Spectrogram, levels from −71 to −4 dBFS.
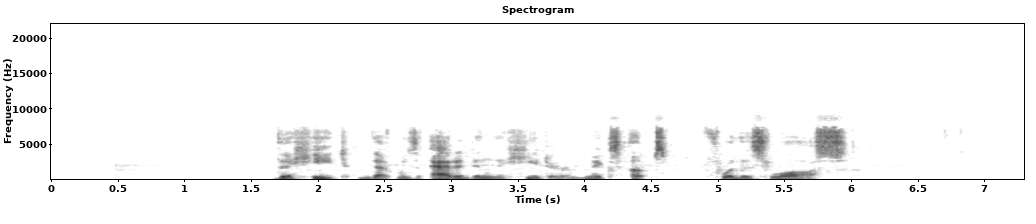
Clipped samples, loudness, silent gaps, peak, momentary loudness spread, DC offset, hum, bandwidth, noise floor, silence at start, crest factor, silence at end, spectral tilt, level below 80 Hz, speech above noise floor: under 0.1%; -29 LUFS; none; -6 dBFS; 12 LU; under 0.1%; none; 10 kHz; -67 dBFS; 1.7 s; 28 dB; 1.35 s; -3 dB/octave; -66 dBFS; 37 dB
